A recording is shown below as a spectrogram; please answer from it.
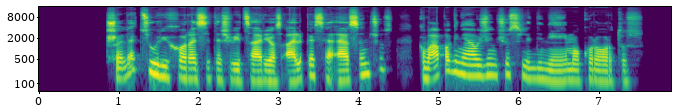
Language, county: Lithuanian, Šiauliai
